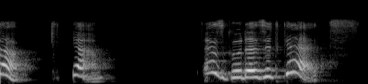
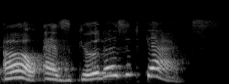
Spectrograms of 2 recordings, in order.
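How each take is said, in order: First: Slow, unimpressed, shrugging it off; resigned. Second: Slow, pleased and enthusiastic; delighted. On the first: Teacher showing that things are merely so-so, resigned. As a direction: sound like it's only just okay. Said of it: "E algumas vezes você". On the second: Teacher showing that something really is wonderful, delighted. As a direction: savour it like things are truly great. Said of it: "Conforme a entonação que a gente vai dar". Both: Shown as a demonstration.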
